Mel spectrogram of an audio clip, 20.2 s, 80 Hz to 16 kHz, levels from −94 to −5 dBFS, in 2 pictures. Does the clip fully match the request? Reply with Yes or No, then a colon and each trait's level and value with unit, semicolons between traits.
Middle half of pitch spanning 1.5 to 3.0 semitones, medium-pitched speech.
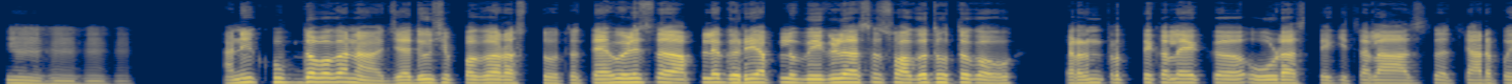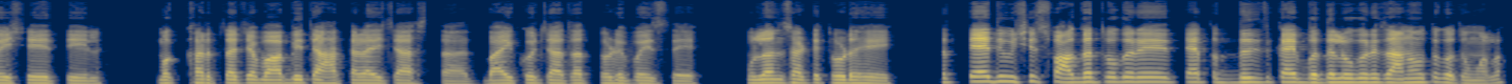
No: average, 4.1 semitones; medium, 150 Hz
